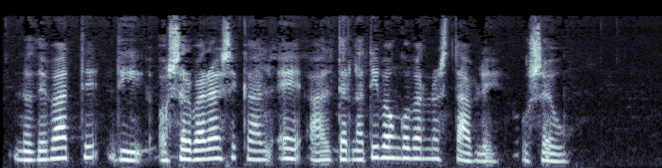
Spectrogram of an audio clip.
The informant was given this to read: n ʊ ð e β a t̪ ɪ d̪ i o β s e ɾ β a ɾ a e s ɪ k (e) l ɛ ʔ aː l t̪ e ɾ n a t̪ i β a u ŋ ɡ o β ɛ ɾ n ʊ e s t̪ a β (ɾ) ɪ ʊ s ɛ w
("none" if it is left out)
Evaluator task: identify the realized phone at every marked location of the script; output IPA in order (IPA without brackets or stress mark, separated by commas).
a, l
